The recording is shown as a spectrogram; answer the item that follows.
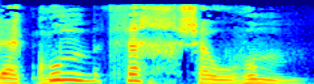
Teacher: ميم ساكنة بعدها فاء وهي أشد إظهارا من سابقاتها · Term: الإظهار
